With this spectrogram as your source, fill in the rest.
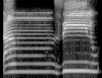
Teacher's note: Nun sukun ketemu zai itu ilfa dibaca samar. Ditahan 2 sampai 3 harokat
